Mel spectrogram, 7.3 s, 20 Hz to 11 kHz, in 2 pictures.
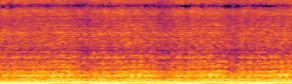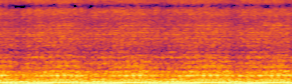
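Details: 2002 Pontiac Trans Am WS6, fresh-build iron-block 6.9L LS with VSR 78mm turbo, Holley Terminator X, allegedly zero miles: deep idle wavers and lopes unevenly, never settling into smooth rhythm; runs rough.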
